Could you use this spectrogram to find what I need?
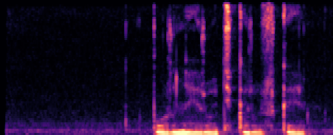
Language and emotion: Russian, neutral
